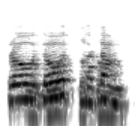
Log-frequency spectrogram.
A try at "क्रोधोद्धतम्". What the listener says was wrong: है ना, थोड़ा सा जोर देंगे धो के ऊपर।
